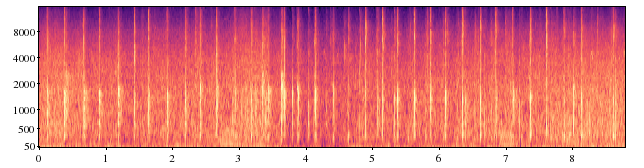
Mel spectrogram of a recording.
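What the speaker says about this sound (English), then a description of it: "Stop clapping." A small group claps after a wedding pronouncement on the Breaking Dawn film set, sharp distinct claps that settle into a steady, fairly quick rhythm, with faint voices underneath.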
